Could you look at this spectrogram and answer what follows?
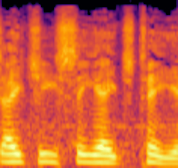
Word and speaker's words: Hecht: I always thought it was Hecht City, but I really don't know. I don't know how to pronounce it. It's Hecht, isn't it?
